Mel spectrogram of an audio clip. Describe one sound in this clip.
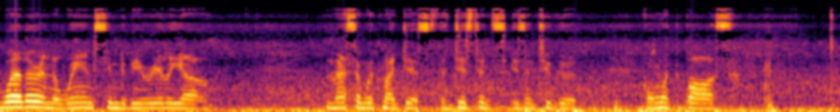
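An older man speaks casually, close to the microphone.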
